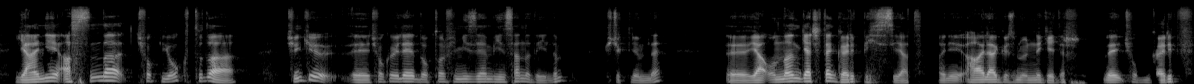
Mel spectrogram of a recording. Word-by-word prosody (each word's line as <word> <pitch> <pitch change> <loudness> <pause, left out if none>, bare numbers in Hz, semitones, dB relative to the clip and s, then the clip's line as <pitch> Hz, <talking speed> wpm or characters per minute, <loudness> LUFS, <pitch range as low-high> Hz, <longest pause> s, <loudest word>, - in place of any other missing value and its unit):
Yani 115 +9 +4
aslında 175 +1 +3
çok 155 -2 -7
yoktu 155 +3 -7
da - - +2 0.4
çünkü, - - -2
eee, 105 -1 -1
çok 125 +4 -8
öyle 135 -3 +1
doktor 125 +3 -7
filmi 125 +1 -6
izleyen 125 0 -3
bir 120 - -6
insan 115 +5 0
da 120 -5 -9
değildim, 95 - -11 0.4
küçüklüğümde. 90 -2 -6 0.6
Eee, - - 0
ya, 95 +3 +4
ondan 135 +7 +2
gerçekten 145 +2 +5
garip 110 -5 +1
bir - - -7
hissiyat. - - +1
Hani, 95 -1 -5
hâlâ 110 +1 +4
gözümün 105 -1 -4
önüne 100 +1 -3
gelir 95 -3 -4 0.2
ve 105 -1 +2
çok 115 -3 -9
garip 125 +6 0
115 Hz, 160 wpm, -29 LUFS, 105-140 Hz, 0.6 s, gerçekten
